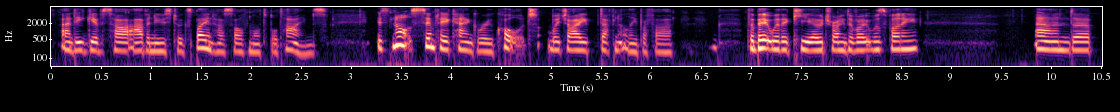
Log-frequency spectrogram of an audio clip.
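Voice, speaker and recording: With a medium-pitched, smooth voice, this woman reads a story as narrator and host of a podfic, now and then talking casually to her audience. Quiet music runs beneath a dry, slightly muffled recording.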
